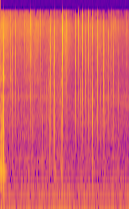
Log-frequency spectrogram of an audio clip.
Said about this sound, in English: Something is sizzling.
